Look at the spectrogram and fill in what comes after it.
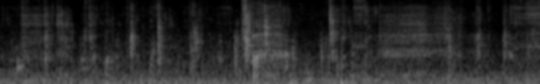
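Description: Faint close-up chewing of a mouthful of spicy stir-fried noodles: soft wet mouth sounds and small clicks, a little louder about three seconds in.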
